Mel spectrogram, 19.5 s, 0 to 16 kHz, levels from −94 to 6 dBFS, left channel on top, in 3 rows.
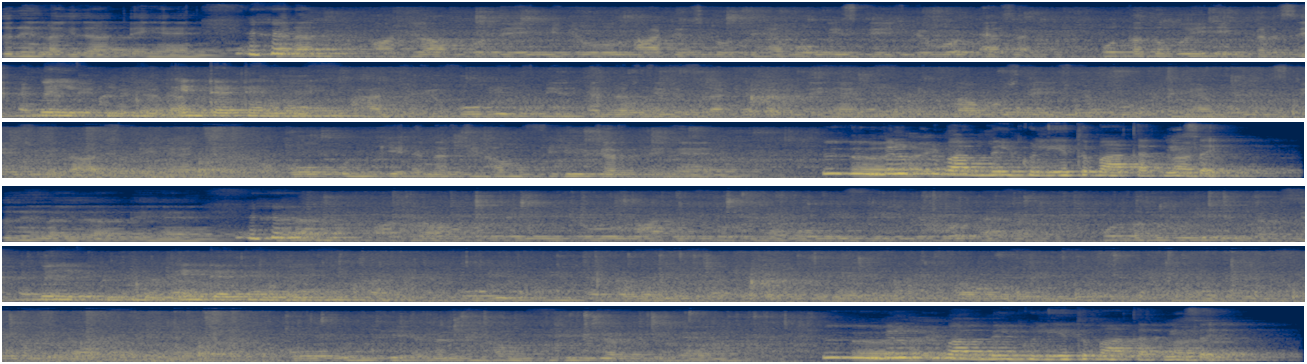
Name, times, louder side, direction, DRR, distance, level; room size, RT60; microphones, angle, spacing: voice 1, 0.0-1.6 1.9-5.2 5.5-16.6 17.3-17.7 18.0-18.1 18.9-19.0, left 2 dB, 80° left, 4 dB, 1.4 m, -34 dB
sound 1, 1.5-17.1, right 1 dB, 25° right, 1.9 m, -43 dB
voice 2, 6.6-8.2 17.1-19.1, left 1 dB, 30° left, 3 dB, 0.7 m, -25 dB
sound 2, 7.1-14.4, equal, 10° right, 0.7 m, -37 dB
11.0 x 5.2 x 5.7 m, 1.3 s
head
